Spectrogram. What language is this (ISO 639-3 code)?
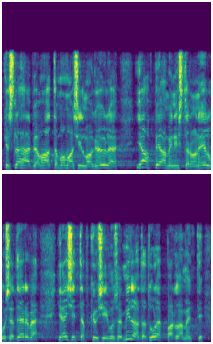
est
